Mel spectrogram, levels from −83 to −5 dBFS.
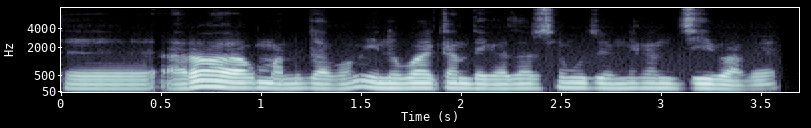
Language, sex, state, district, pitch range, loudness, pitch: Chakma, male, Tripura, Dhalai, 115-130 Hz, -18 LUFS, 125 Hz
